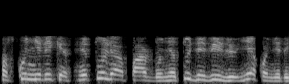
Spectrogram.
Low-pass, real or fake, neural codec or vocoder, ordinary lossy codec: 7.2 kHz; real; none; AAC, 16 kbps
